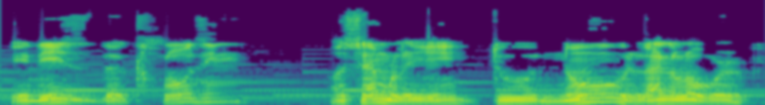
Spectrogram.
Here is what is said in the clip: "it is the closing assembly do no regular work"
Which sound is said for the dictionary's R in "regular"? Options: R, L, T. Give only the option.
L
